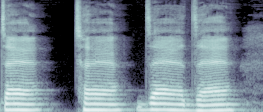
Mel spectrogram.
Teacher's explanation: जब मुख द्वार को बंद करके इस प्रकार बोलते हैं कि हवा स्थानों को कुछ रगड़ती हुई चलती है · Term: स्पर्श संघर्षी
